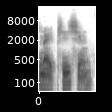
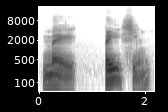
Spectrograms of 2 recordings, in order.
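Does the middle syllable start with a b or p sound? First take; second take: p; b. First: The middle syllable is said as pi. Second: The middle syllable is said as bei. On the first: It is the most common reading today. "perhaps the most common uh, pronunciation today, 皮 or 批" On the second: It is the dictionary reading for a pond or lake. "the proper pronunciation in this case for the signification should actually be 美悲"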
